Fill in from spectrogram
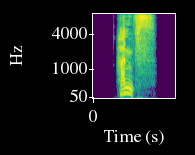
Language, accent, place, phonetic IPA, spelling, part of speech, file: German, Germany, Berlin, [hanfs], Hanfs, noun, De-Hanfs.ogg
- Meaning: genitive singular of Hanf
